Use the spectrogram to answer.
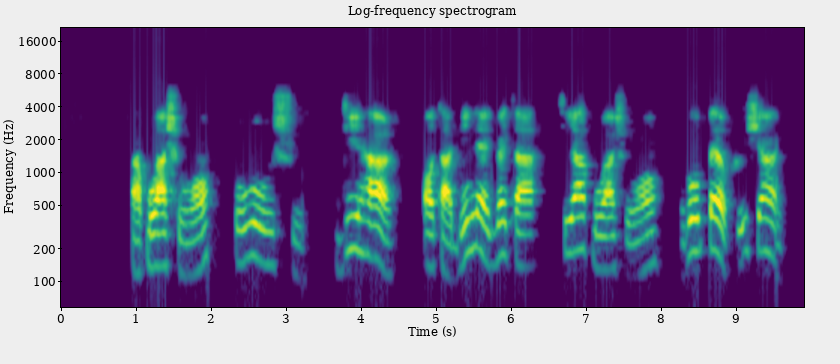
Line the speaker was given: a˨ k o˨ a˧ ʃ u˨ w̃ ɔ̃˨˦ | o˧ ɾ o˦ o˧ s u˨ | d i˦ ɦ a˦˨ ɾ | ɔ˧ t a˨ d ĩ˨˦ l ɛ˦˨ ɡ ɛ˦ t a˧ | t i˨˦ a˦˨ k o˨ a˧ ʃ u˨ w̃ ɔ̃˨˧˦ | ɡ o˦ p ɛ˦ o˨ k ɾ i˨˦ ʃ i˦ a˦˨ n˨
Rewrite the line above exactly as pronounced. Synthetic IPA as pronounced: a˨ k͡p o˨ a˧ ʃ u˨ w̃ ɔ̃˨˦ | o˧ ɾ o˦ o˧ ʃ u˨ | d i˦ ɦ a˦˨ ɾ | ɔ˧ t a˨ d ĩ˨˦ l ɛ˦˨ ɡ͡b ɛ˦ t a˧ | t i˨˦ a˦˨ k͡p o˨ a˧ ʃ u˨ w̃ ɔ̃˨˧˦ | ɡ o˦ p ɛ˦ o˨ k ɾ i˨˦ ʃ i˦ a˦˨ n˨

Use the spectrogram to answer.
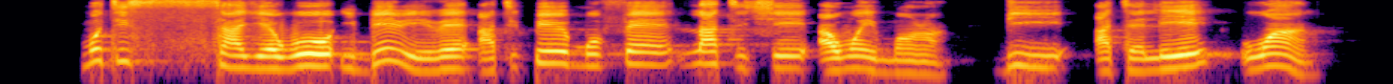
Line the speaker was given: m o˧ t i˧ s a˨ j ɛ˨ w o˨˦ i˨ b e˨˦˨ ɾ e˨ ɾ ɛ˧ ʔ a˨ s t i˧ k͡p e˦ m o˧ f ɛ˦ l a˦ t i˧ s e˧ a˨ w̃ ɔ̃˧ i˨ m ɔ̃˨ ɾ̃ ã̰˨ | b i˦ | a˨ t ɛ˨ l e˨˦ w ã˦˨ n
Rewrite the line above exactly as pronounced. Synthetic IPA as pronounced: m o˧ t i˧ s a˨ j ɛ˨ w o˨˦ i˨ b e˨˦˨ ɾ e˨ ɾ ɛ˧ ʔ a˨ t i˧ k͡p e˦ m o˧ f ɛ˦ l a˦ t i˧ ʃ e˧ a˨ w̃ ɔ̃˧ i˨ m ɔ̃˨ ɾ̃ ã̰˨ | b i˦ | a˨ t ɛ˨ l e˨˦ w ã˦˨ n

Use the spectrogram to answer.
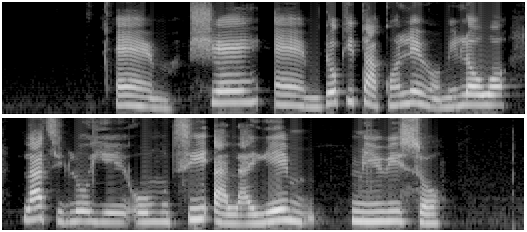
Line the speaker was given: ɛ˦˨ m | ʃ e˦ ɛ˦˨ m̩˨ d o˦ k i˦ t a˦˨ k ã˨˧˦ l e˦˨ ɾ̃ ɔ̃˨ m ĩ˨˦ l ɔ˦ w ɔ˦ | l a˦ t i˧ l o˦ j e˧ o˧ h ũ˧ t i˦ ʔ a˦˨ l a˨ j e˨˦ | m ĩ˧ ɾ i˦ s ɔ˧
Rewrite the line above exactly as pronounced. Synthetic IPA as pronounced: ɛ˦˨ m | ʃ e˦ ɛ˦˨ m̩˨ d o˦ k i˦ t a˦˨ k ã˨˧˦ l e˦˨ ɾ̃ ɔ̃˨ m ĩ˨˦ l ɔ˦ w ɔ˦ | l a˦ t i˧ l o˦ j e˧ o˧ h ũ˧ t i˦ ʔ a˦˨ l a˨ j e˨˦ | m ĩ˧ ɾ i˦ s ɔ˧

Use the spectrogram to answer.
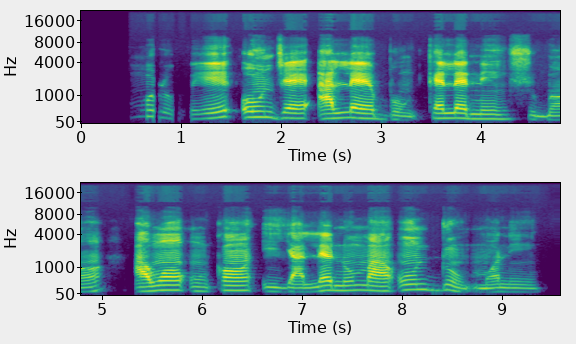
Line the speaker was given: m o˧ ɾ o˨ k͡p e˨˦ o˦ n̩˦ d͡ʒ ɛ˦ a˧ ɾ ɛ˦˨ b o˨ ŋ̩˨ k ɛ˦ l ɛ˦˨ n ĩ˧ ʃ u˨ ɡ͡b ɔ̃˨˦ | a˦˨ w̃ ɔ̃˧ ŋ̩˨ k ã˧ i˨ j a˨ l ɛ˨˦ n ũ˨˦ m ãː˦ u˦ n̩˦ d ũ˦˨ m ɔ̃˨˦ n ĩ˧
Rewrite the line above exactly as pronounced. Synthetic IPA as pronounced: m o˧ ɾ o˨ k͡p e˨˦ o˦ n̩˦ d͡ʒ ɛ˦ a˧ l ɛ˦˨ b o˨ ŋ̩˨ k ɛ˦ l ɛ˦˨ n ĩ˧ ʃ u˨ ɡ͡b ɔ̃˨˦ | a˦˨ w̃ ɔ̃˧ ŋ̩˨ k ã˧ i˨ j a˨ l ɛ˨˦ n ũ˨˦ m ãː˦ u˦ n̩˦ d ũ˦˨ m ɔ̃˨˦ n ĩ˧

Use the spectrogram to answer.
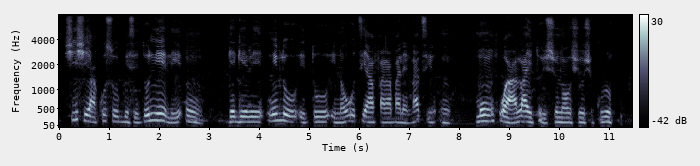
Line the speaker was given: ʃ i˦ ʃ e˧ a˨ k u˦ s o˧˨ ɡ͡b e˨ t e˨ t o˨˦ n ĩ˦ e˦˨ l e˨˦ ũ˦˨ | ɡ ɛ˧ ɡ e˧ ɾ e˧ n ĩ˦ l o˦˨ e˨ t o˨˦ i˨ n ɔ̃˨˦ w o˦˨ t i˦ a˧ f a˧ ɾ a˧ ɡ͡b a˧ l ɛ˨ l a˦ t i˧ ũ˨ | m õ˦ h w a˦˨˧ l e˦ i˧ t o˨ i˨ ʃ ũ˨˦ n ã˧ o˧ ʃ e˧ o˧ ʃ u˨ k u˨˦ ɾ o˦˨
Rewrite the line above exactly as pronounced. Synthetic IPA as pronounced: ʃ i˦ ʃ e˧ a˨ k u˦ s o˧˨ ɡ͡b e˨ s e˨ t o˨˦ n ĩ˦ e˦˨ l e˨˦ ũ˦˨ | ɡ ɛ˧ ɡ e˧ ɾ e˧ n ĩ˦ l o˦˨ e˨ t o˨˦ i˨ n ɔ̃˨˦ w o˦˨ t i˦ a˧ f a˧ ɾ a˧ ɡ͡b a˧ l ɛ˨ l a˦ t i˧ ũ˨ | m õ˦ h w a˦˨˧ l a˦ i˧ t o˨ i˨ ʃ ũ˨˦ n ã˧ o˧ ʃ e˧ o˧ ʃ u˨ k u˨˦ ɾ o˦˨

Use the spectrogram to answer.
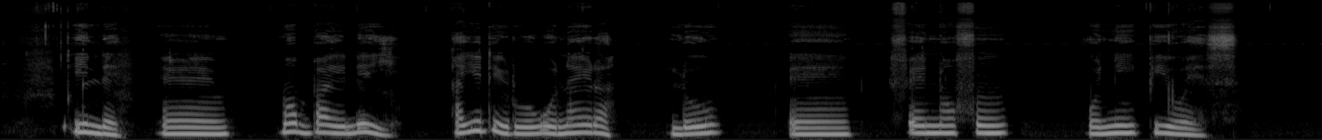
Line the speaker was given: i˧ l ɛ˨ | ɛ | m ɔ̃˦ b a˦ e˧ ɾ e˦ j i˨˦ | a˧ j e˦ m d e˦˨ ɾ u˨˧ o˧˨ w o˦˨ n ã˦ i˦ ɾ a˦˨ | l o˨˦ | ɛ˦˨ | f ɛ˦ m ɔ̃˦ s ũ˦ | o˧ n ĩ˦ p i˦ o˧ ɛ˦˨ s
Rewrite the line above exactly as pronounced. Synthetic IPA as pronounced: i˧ l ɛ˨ | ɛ | m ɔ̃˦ b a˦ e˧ l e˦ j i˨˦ | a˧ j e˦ d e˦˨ ɾ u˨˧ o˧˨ w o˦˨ n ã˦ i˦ ɾ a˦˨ | l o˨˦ | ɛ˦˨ | f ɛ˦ n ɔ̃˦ f ũ˦ | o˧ n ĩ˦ p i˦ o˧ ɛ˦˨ s

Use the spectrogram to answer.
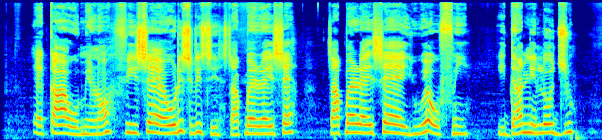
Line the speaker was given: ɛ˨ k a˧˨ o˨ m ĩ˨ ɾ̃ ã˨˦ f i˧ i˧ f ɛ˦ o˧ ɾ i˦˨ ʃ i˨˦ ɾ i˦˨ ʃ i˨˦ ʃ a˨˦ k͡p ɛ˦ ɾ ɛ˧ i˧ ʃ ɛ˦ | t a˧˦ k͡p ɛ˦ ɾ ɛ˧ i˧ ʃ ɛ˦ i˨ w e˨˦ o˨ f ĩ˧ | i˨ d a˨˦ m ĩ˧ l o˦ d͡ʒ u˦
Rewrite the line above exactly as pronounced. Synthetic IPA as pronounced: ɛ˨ k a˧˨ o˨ m ĩ˨ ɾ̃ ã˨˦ f i˧ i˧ ʃ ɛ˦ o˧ ɾ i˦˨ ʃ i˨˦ ɾ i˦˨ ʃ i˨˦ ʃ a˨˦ k͡p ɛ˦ ɾ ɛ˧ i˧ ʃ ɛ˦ | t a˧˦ k͡p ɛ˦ ɾ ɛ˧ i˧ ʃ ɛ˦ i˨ w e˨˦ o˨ f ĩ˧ | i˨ d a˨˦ n ĩ˧ l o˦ d͡ʒ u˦

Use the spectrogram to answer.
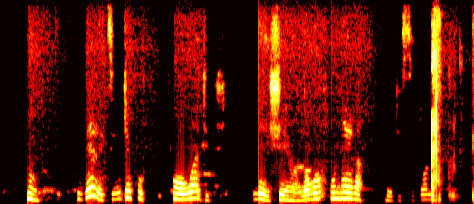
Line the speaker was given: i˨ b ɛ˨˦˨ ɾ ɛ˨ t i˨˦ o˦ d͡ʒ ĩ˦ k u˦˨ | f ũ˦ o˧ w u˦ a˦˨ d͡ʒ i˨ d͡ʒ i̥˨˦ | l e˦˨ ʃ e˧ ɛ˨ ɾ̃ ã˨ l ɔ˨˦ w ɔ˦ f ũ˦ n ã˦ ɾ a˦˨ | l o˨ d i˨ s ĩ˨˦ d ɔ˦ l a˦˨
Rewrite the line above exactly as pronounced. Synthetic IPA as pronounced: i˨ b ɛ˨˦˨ ɾ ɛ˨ t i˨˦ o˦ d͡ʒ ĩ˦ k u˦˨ | f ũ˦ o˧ w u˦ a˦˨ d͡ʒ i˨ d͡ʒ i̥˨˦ | l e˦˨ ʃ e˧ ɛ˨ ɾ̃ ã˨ l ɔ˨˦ w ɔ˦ f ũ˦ n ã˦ ɾ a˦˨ | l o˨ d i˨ s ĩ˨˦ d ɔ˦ l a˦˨

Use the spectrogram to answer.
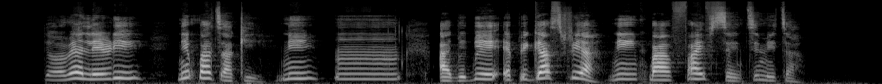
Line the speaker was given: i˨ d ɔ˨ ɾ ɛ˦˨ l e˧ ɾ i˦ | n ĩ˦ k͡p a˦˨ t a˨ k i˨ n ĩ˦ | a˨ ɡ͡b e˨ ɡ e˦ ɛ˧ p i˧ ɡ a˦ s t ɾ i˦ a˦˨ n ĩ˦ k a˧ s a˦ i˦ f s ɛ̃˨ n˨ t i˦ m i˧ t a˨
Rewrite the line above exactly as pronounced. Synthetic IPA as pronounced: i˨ d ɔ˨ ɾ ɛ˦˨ l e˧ ɾ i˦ | n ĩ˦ k͡p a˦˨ t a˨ k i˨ n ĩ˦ | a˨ ɡ͡b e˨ ɡ͡b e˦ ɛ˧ p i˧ ɡ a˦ s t ɾ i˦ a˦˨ n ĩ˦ k͡p a˧ f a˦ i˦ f s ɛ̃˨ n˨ t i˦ m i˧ t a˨

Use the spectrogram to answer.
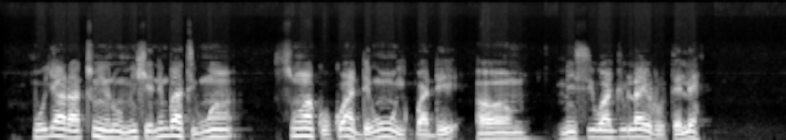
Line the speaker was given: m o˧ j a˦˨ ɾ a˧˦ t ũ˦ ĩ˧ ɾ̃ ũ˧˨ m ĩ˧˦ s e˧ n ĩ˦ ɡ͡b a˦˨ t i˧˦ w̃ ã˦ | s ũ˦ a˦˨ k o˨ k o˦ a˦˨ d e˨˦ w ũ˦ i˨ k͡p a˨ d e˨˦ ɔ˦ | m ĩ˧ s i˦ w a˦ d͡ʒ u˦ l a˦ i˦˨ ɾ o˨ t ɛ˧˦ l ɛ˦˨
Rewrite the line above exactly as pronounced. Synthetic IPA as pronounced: m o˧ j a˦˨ ɾ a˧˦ t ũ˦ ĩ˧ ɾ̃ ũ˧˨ m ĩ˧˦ ʃ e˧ n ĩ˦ ɡ͡b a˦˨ t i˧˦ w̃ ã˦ | s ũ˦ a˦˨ k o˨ k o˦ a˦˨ d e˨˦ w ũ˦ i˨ k͡p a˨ d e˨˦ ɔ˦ | m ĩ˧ s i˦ w a˦ d͡ʒ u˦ l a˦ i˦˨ ɾ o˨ t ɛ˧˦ l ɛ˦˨

